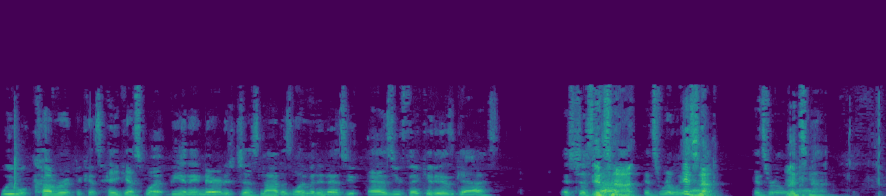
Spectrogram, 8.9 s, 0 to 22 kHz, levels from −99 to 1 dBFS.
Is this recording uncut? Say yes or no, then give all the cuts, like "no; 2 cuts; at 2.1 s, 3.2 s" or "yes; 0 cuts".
yes; 0 cuts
